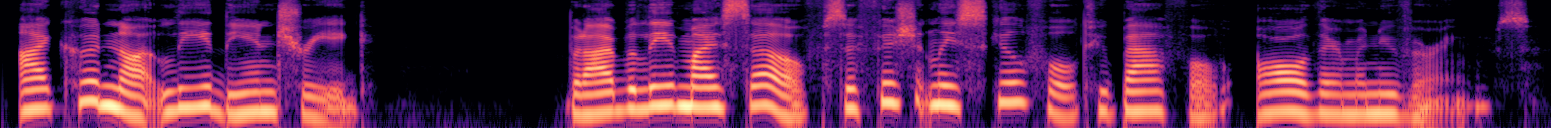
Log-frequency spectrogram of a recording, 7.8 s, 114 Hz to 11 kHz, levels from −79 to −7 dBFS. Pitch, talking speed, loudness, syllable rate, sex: 220 Hz, 130 wpm, -19 LUFS, 4.5 syllables/s, female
